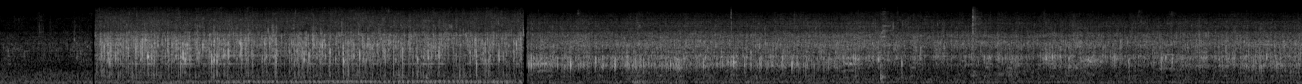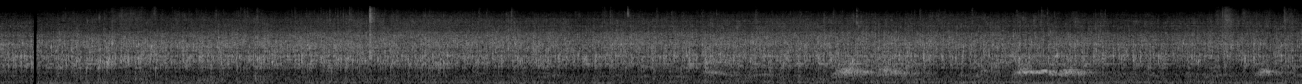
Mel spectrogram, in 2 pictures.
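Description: Chicken frying in hot oil: a steady crackling sizzle that starts about a second in.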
